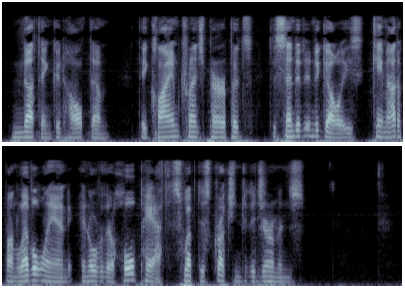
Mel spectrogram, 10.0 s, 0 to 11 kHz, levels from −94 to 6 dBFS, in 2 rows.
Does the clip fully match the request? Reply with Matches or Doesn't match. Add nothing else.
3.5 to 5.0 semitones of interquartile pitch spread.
Doesn't match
